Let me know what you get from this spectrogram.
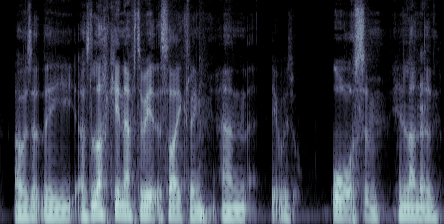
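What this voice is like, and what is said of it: Slightly deep, strained voice. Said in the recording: “my voice is a little bit deeper right now, where it's still a bit strained”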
